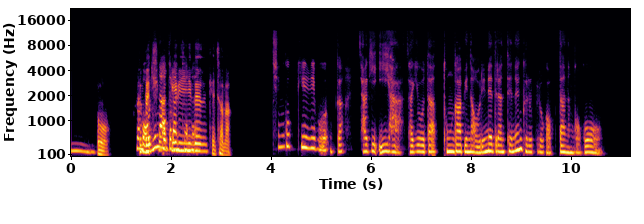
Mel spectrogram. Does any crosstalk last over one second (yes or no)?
yes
